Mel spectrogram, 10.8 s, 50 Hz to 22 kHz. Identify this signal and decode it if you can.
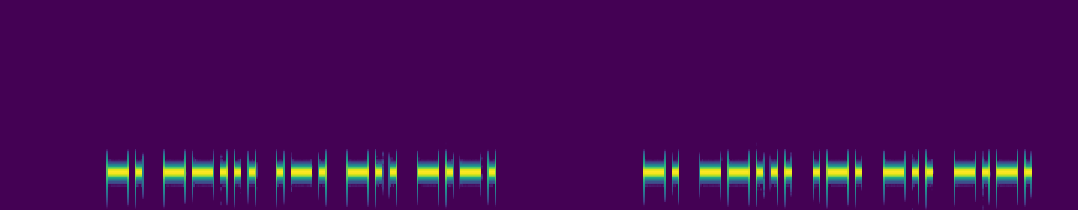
Morse code, heard as a keyed tone, about 17 wpm, 700 Hz. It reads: N7RDC N7RDC
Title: USA Call Signs - 5 Characters - Repeated 2x - 17wpm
